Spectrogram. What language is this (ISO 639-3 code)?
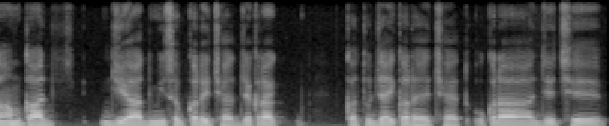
mai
